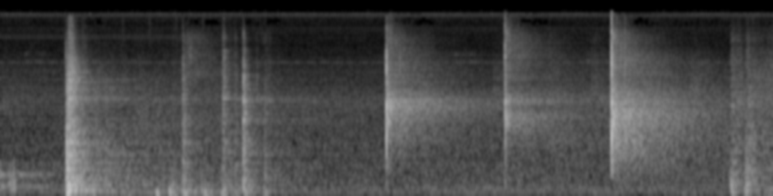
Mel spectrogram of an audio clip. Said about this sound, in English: This is a musical instrument God has given to all of us. The ability to clap. It's like a tambourine as you bang it.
